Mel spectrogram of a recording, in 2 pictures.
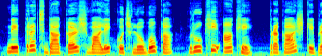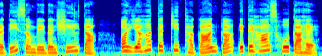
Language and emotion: Hindi, neutral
